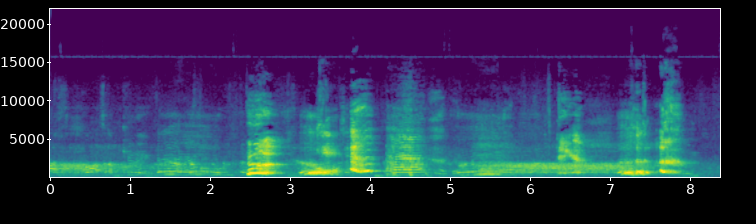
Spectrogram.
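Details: Grandmother making hiccup sounds, possibly fake, for a laughing young child: sudden sharp catches mixed with laughter-like sounds, a few in a row; hiccups.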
